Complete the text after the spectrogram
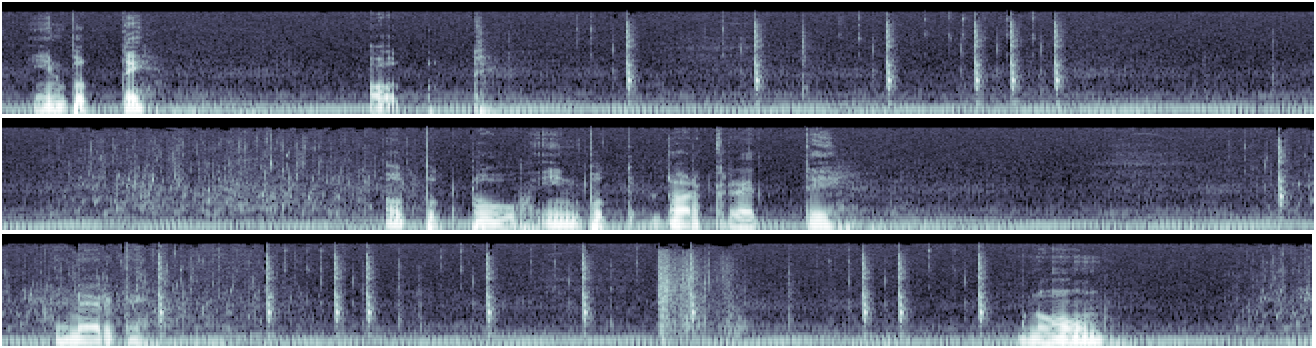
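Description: Soft menu clicks sound in quick succession.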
